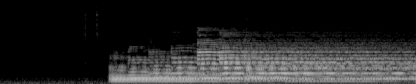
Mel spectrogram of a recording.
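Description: About a second of near silence, then a recorded guitar track starts playing back, ringing out held chords with a change about two seconds in.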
